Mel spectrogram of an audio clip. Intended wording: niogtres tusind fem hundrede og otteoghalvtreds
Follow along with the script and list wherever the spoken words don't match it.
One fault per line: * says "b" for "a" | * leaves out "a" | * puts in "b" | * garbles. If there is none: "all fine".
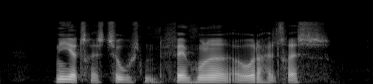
all fine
